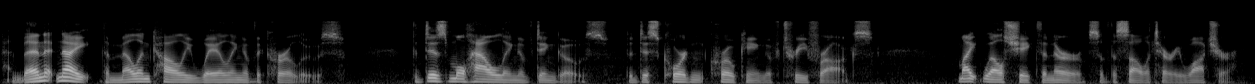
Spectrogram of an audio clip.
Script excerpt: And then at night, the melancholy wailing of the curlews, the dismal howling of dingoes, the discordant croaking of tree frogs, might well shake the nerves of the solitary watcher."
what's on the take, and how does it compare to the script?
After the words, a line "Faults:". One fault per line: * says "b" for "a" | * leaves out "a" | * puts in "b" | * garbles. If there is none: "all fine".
And then at night, the melancholy wailing of the curlews, the dismal howling of dingoes, the discordant croaking of tree frogs, might well shake the nerves of the solitary watcher."
Faults:
all fine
